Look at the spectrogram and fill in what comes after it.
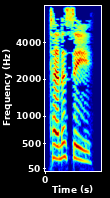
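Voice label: "tennessee", British English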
